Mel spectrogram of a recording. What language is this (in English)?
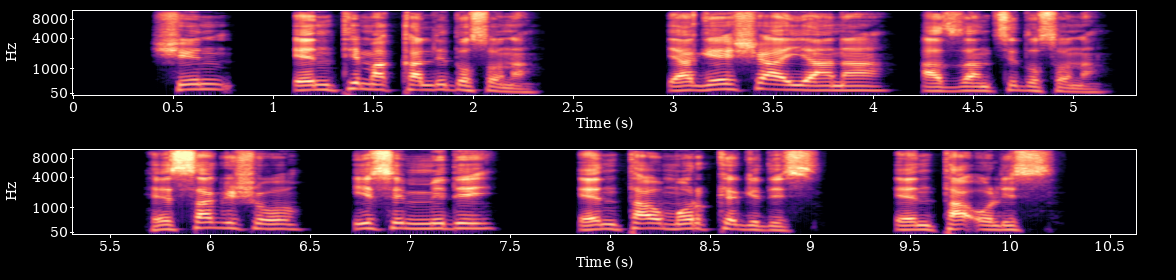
Gofa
